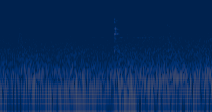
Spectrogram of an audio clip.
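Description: A few faint, irregularly spaced clicks of a computer mouse over a low steady room hum.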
